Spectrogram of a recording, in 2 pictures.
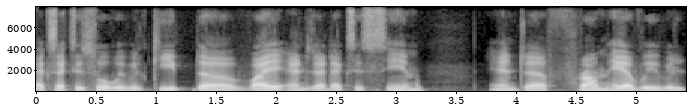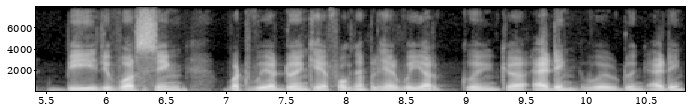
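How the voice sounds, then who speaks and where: A man speaks at a moderate pace with fairly even intonation. The recording is very clean and dry, close, with a silent background and no echo. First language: not English. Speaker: game development tutor. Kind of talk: tutorial. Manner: halting, many fillers and restarts.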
